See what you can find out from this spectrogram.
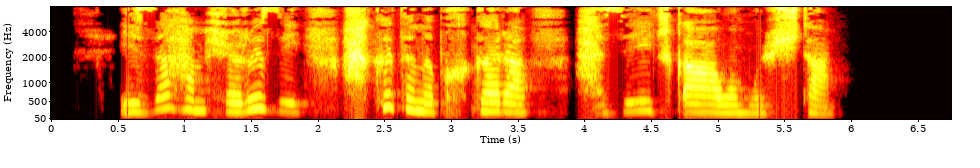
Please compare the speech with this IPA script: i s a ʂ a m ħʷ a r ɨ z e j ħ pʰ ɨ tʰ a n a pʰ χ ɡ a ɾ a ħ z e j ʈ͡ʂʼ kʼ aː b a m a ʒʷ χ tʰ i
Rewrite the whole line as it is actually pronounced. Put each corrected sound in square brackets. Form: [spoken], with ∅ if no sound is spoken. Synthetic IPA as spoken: i [z] a [ħ] a m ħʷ a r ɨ z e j ħ [kʰ] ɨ tʰ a n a pʰ χ ɡ a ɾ a ħ z e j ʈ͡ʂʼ kʼ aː [w] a m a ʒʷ [ʃ] tʰ [a]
